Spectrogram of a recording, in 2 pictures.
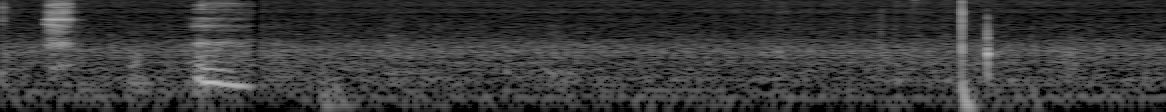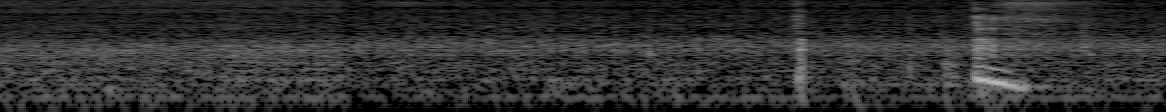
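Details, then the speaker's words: Hiccups in a girl after drinking a lot of a carbonated drink, worsening despite holding her breath: three brief, sharp gulping catches several seconds apart in a quiet room. "Oh my God, the hiccups. Oh yeah. Mm. Whew. Whew. Oh my God. I'll hold my breath in and see if it works."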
